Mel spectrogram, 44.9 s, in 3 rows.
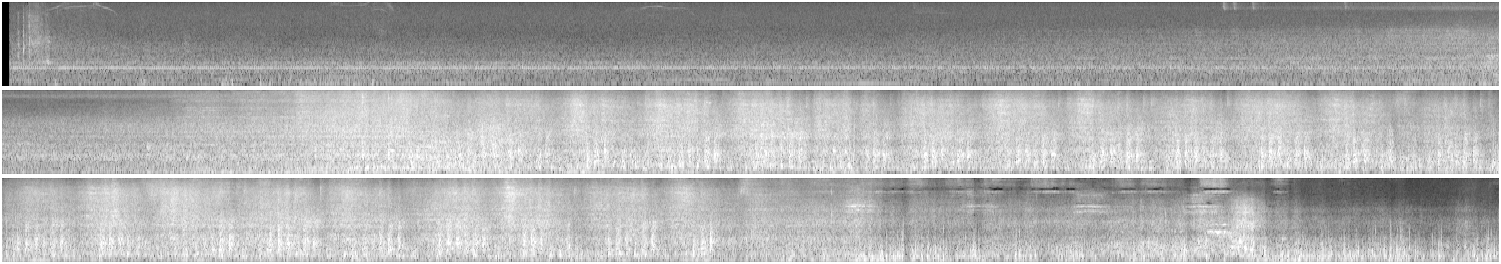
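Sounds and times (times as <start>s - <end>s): freight train passing: 0.1s - 44.9s
train wheels clacking on rail joints: 18.0s - 42.7s.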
